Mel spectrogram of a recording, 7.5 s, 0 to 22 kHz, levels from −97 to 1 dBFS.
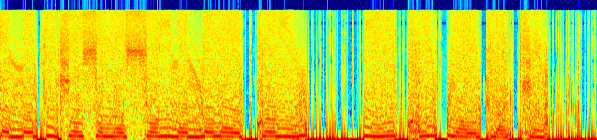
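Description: Wrong sample width runs throughout the clip, from the first second to the last. Audio stored as 16-bit integers is being read as unsigned 8-bit, so every original sample is split into two. One byte carries the top bits of the real signal and the other carries near-random low bits. The speech sits under loud, harsh noise, dragged to half speed, an octave below its true pitch.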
